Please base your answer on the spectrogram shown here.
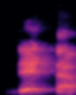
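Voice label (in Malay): "detup", Malay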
